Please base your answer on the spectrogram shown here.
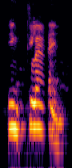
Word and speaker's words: incline: Incline, incline, No, incline. no. The first one. That's not good. You just pronounce the second one, not the first one.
